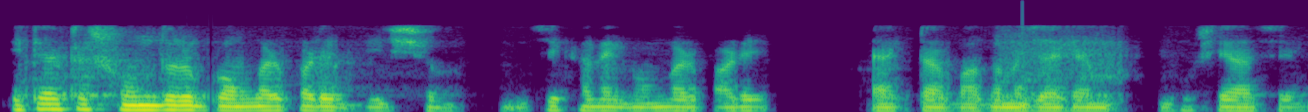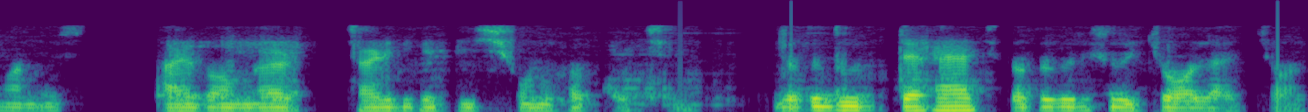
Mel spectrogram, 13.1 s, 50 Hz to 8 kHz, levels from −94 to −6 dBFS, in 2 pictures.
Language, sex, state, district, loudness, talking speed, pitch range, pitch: Bengali, male, West Bengal, Kolkata, -21 LUFS, 135 wpm, 90-100 Hz, 95 Hz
